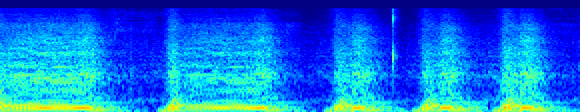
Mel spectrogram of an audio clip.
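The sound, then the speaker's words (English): A toilet door creaks in deep, groaning pulses, repeating in a slow, menacing rhythm that sounds like the Jaws theme. The creaks are loud and sustained, with no voices. “There's also a toilet door with a special talent.”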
